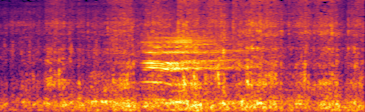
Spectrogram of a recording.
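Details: Friesian cow in her second lactation, kept on a farm near Sargodha in Punjab, Pakistan, lowing once in a short, steady moo lasting about a second over a constant background hum.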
